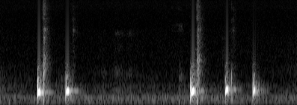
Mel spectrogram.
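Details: Sleeping Pekingese making sleep-talk noises: two quick muffled yips, a pause of about one and a half seconds, then three more short yelping whimpers, with a low background hum.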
